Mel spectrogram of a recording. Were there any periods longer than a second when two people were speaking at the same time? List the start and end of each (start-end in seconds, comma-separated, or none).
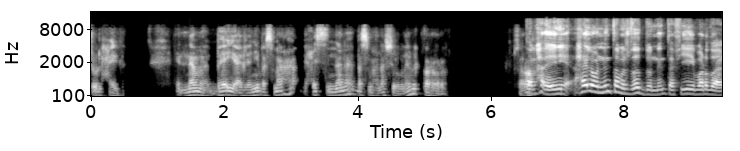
none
